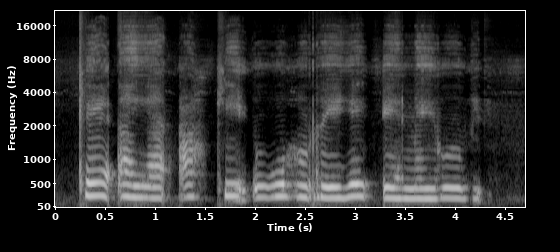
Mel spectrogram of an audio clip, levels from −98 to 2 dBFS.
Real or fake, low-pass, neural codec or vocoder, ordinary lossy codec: fake; none; codec, 44.1 kHz, 1.7 kbps, Pupu-Codec; none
